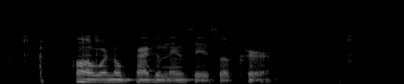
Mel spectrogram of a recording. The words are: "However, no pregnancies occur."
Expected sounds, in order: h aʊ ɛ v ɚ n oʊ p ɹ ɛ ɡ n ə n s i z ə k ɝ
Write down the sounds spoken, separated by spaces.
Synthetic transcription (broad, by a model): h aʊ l w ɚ n oʊ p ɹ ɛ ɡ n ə n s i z ə k ɝ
